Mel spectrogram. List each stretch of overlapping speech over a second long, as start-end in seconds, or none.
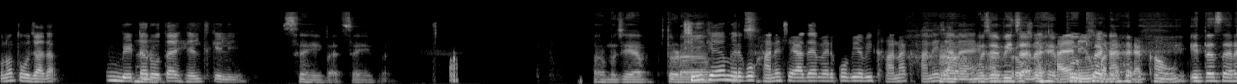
9.4-11.8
